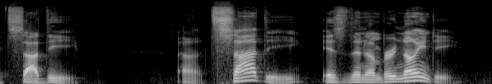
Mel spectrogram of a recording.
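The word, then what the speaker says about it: צדי: But this one is tzadi, or you could say tzad. Most people say tzadi.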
